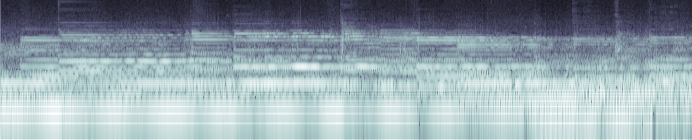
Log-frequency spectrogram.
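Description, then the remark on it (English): A sustained, loud guitar tone played through a Catlin Bread Add an Echo oil can delay pedal, drenched in warbling delay, its repeats smearing into a dreamy, wavering wash with a slight chorus-like shimmer, playing alone with no talking. “It's the Catlin Bread Add an Echo, which is just a super cool oil can delay.”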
